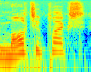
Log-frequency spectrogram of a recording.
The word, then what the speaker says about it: MultIPlex: All right, MultIPlex Madness. What do you say we get into it? – Yes, and by the way, just for the listeners at home, that is pronounced with an IP.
